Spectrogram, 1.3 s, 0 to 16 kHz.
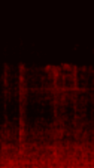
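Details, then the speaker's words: Chinese diesel heater, about 2,100 hours, after new motor bearings and a new exhaust silencer, dropped to low output: a soft, low rumble with a gentle, even pulse and no rattle or squeal; extremely quiet and healthy. "almost low, and it's extremely quiet again, which is good."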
